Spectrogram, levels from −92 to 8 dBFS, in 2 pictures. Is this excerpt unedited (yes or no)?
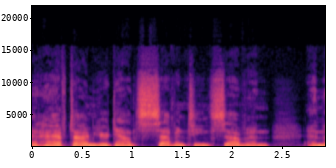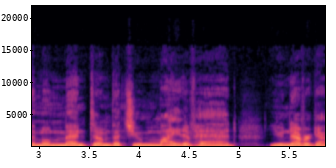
yes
